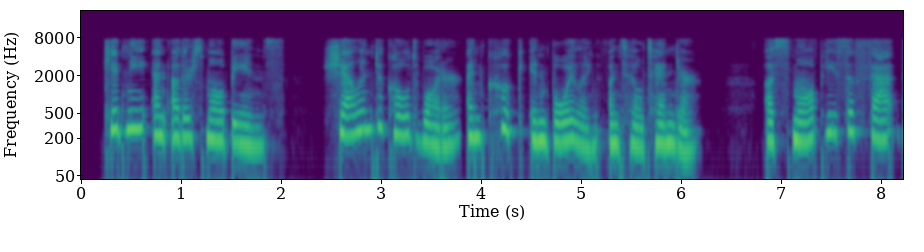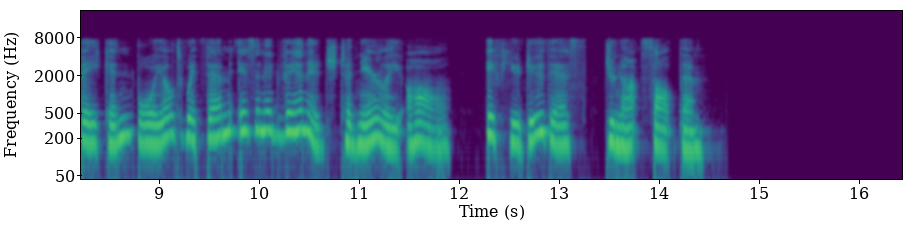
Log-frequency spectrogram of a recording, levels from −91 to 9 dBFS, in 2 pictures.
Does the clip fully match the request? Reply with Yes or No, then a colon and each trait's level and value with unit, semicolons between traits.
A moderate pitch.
Yes: medium, 180 Hz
